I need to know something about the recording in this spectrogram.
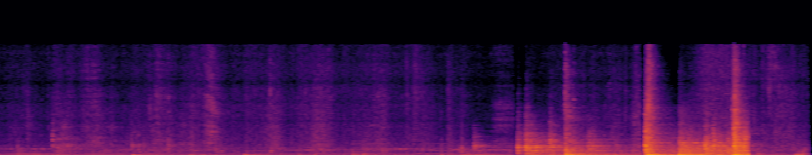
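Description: Handling noise from a crypt's sealer plate and a felt-covered board being moved: a few light knocks, then from about five seconds in a run of louder scrapes and thuds.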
